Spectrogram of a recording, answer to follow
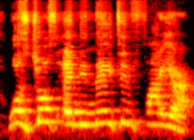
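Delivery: normal talking voice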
